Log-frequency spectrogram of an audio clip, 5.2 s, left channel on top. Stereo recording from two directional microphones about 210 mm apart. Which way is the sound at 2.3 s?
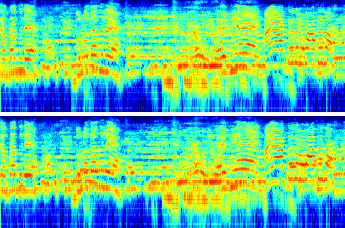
60° right (ahead or behind).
